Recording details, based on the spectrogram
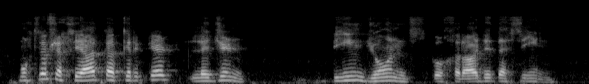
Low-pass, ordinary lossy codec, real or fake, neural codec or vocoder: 9.9 kHz; Opus, 16 kbps; fake; vocoder, 22.05 kHz, 80 mel bands, WaveNeXt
